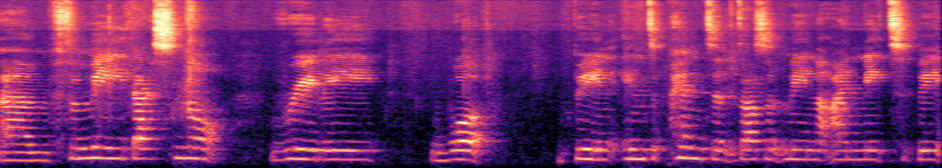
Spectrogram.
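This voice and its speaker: A Cockney accent amid audible room echo. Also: woman. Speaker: singer and vocal coach hosting a livestream. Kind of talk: live stream chat reading viewer comments.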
